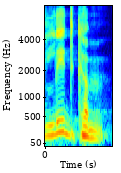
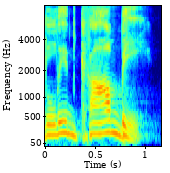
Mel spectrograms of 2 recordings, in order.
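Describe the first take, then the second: First: The name is said the Australian way. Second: The name is said the American way. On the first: This is how locals say the place name. The speaker calls it right. "there's a suburb called Lidcombe" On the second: A newcomer got the place name muddled. The speaker calls it wrong. "Rob says a pronunciation incorrectly"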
